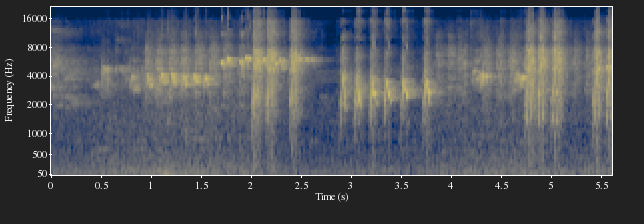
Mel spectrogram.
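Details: Bearded bulbul in full song, rough 'beset kasar' style: high whistled slurs give way to quick, harsh stuttering notes repeated in clusters, buzzy and loud throughout.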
